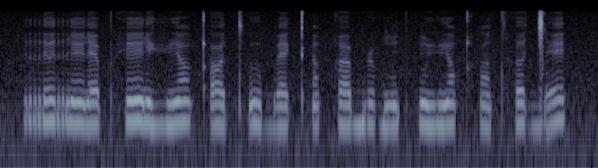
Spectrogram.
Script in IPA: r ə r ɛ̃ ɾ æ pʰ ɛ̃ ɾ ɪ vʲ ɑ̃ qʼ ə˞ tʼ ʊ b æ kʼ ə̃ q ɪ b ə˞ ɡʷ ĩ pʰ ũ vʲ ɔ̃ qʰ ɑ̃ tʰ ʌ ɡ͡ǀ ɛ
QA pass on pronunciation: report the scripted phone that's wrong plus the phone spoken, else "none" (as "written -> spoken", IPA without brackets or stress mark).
none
